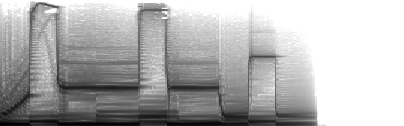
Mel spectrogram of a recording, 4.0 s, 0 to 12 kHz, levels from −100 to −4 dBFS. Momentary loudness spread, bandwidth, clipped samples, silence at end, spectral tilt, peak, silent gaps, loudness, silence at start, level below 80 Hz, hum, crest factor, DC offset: 11 LU; 11.5 kHz; under 0.1%; 0.95 s; -7.5 dB/octave; -2 dBFS; none; -12 LUFS; 0 s; -12 dBFS; none; 8 dB; under 0.1%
